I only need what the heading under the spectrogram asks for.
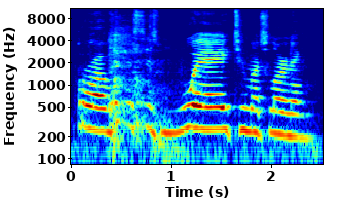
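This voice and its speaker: A woman's voice: fairly high pitch, a little slow, slight background noise, lightly acted. A woman acting in a staged play reading as an eager, blunt adult student with a casual, slangy, questioning way of talking. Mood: reluctant.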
